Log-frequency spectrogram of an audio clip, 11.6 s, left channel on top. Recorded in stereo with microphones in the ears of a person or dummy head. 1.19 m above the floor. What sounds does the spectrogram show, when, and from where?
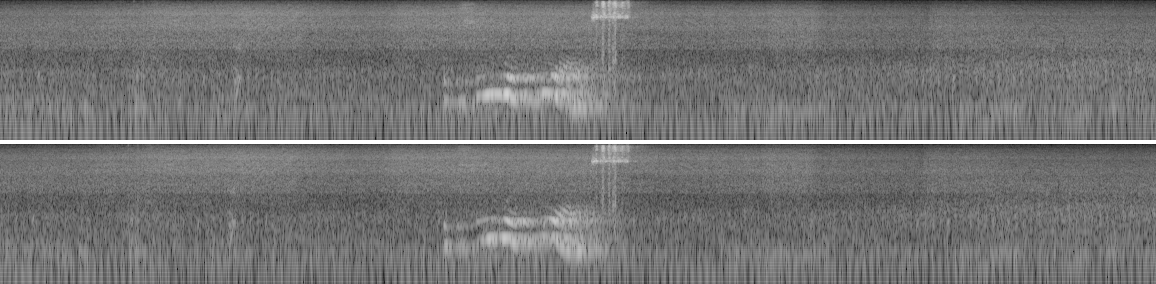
4.4 s a woman speaking: 50° right (ahead or behind), 5 m
5.9 s a rattle: centre (ahead or behind), 0.6 m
